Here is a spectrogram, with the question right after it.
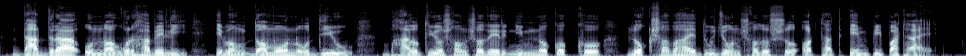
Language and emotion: Bengali, neutral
